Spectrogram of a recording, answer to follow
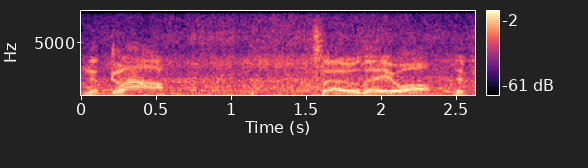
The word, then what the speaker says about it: Negro: And the pronunciation, really, of Alexandrino Negro, I'm told from my Brazilian friends, is more like Negra.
